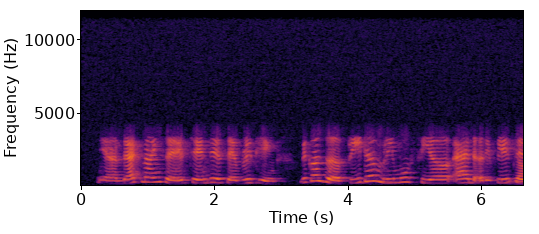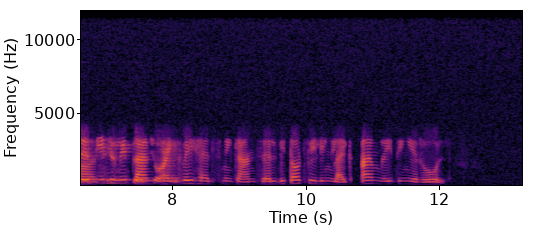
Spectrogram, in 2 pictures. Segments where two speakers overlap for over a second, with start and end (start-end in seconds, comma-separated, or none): 6.4-8.3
